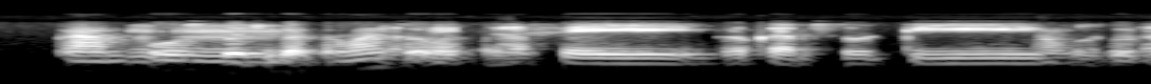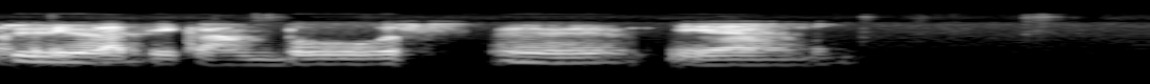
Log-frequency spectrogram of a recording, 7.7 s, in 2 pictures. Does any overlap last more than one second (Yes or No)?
Yes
